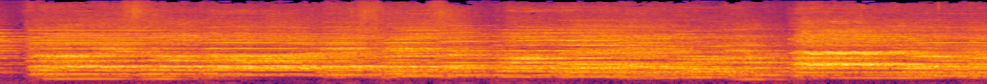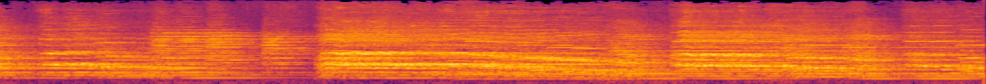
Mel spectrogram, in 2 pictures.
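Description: Mixed church choir singing in parts, entering just after the start and singing in phrases, with short breaks about six and ten seconds in.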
